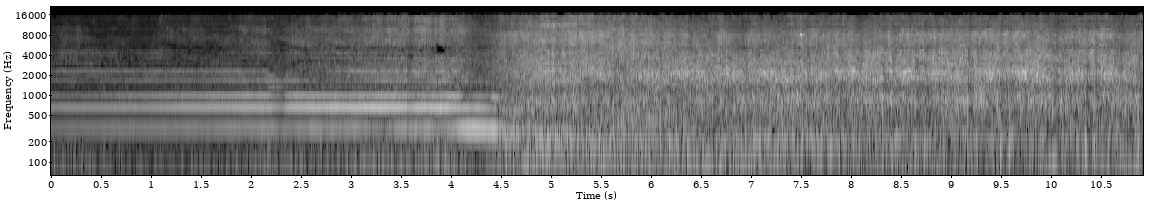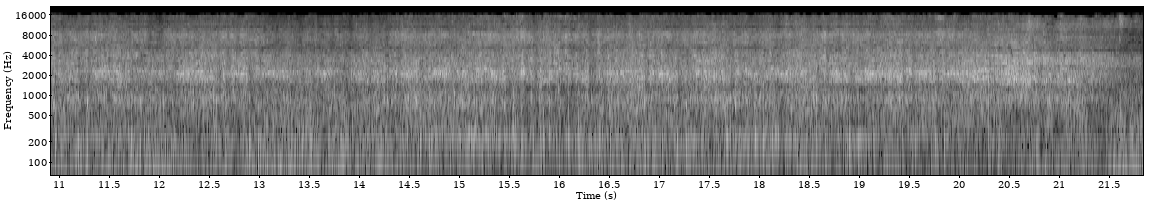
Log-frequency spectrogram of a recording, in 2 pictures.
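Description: Indian Railways WAP-7 electric locomotive sounding its horn in one long, steady blast that drops in pitch as the engine passes at speed about four seconds in. After it, the loud rush and clickety-clack of the Humsafar express's coaches running past at high speed.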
